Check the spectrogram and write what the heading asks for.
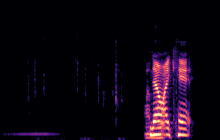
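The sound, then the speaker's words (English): A quick burst of clattering keystrokes on a computer keyboard as someone quickly looks something up, fairly soft, followed by a short, loud vocal sound from someone. “the furious typing.”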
